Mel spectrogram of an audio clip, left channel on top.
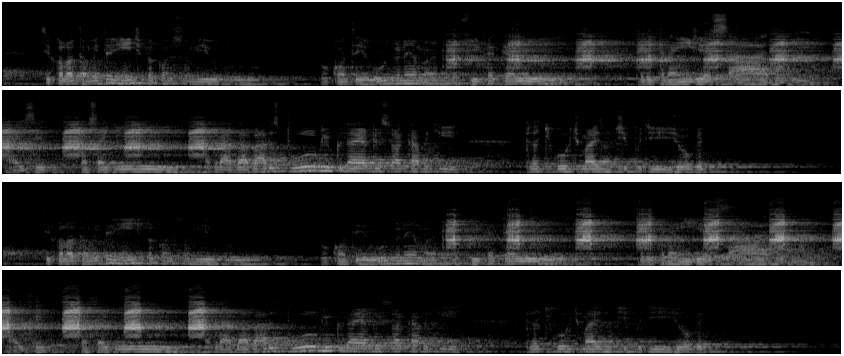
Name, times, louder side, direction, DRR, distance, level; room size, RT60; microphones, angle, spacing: voice 1, 0.4-2.7 3.2-5.8 6.3-8.9 9.2-15.4, left 1 dB, 80° left, 4 dB, 2.7 m, -38 dB
sound 1, 4.4-4.6 5.0-5.2 5.7-5.9 6.3-6.5 7.0-7.2 7.7-7.9 8.3-8.8 9.0-9.2 9.6-9.8 10.3-10.5, right 6 dB, 40° right, 1.8 m, -27 dB
26.0 x 21.5 x 9.7 m, 2.6 s
head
